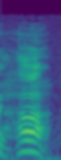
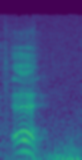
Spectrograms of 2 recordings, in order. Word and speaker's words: ה: How do y'all pronounce he go? They say ha. Ha. Right? So now we already saying something is wrong. It should be eh.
